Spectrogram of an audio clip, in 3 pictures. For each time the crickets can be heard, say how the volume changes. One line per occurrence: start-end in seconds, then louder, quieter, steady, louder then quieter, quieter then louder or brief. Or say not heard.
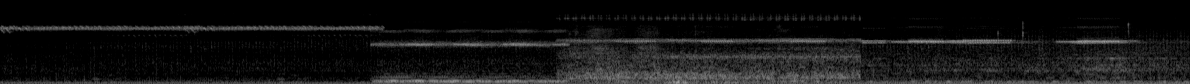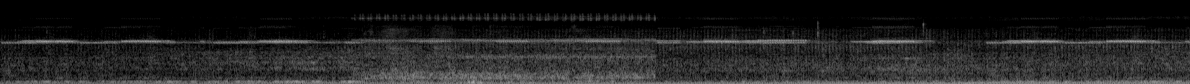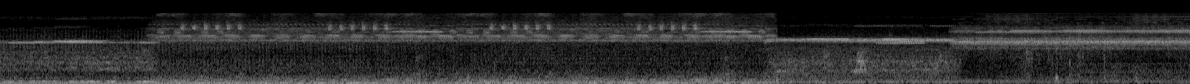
0.0-35.6 louder.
